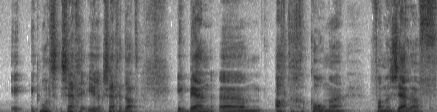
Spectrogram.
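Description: Somewhat breathy and with lively intonation, a man talks at a very slow pace. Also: medium pitch for a man. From Aruba. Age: 50s. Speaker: dental hygienist. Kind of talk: interview. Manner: halting.

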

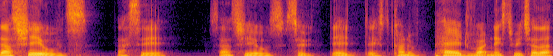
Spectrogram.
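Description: A man speaks at a fairly slow pace with medium pitch and ordinary pitch variation, in a very clean recording with a silent background. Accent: English. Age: 40s. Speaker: podcast guest. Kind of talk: casual chat. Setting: studio.

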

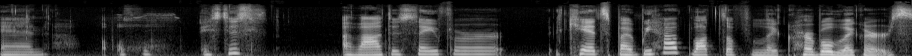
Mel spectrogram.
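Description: In a Thai accent, a woman with a medium pitch speaks at a very slow pace, the sound dry and close with no echo. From eastern Thailand. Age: 20s. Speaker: nursing student. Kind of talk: radio interview.

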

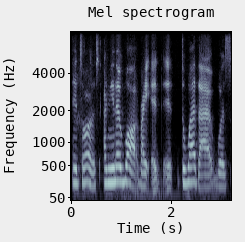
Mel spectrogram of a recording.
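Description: A woman speaks with a British accent and fairly even intonation. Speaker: podcast host. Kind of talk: casual chat.

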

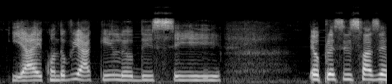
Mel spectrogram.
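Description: A normal speaking voice with fairly even intonation. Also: woman. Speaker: math student teacher. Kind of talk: personal testimony.

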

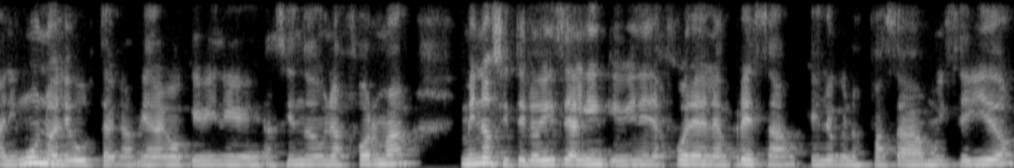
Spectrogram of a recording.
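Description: A woman with a Rioplatense accent, very fast and hardly pausing, in a flat monotone. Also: medium pitch for a woman. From Argentina, La Plata. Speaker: industrial engineer and consultant. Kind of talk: interview. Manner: hesitant, many fillers.

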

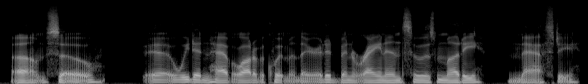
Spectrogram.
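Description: With a very deep, low pitch and an East Tennessee accent, a man speaks at a moderate pace in a monotone, flat delivery, the sound dry and close with no echo over a quiet background. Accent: Southern US (East Tennessee). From US South, East Tennessee. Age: 30s. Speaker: podcast guest. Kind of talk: casual interview, personal storytelling. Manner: hesitant, many fillers and repeats.

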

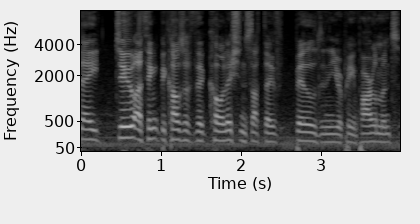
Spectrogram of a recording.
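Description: This man has an Irish accent and a fairly high pitch. He talks at a fairly quick pace with ordinary pitch variation. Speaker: interviewed member of the public. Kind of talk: street interview.

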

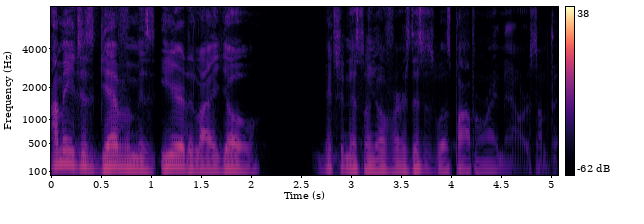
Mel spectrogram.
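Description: A man's dark, mellow tone in a very clean recording with a silent background. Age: 30s. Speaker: podcast host. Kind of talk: casual chat.

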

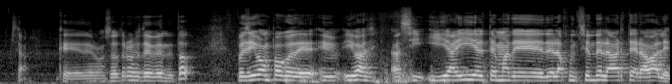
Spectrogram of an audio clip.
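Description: Against noticeable background noise, a woman speaks at a fairly quick pace in a medium pitch with ordinary pitch variation. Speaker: sculptor sharing personal doubts in a group. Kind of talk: personal sharing in group discussion. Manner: fast; halting, many fillers and repetitions.

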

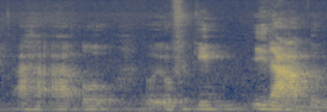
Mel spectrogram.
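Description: A man is speaking. Background noise is noticeable, and the room echo is audible. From Brazil, Rondônia (Porto Velho), born in Minas Gerais. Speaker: engineer and professor. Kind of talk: casual interview chat.

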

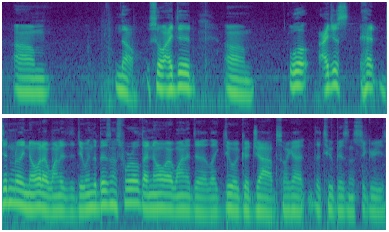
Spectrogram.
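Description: Here is a man with a plain, everyday voice, pitched in the medium range. Moderate pace, ordinary pitch variation. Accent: American. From Chicago South Side. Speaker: artist. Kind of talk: casual chat.

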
